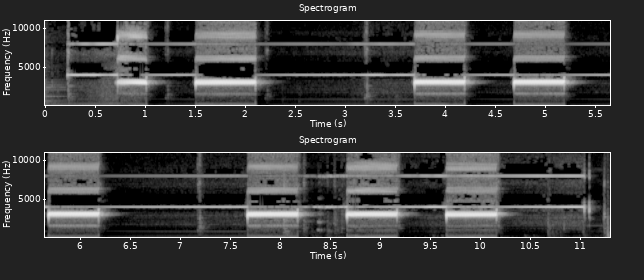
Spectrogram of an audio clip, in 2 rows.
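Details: Radionics D7022 mini fire alarm demo board with a Wheelock NS horn strobe set to code three, activated from a BG-10 pull station: loud, high, half-second horn blasts in groups of three with pauses. Normal horn operation.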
